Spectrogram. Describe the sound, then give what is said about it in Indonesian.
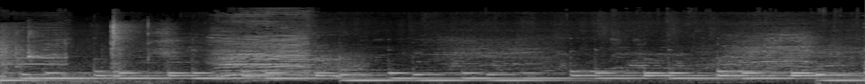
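Cattle mooing as livestock are brought by their owners into an animal market; low, drawn-out moos overlap and repeat throughout, mixed with steady background noise. “Kemudian, hewan-hewan ternak dibawa masuk ke pasar oleh para pemiliknya.”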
